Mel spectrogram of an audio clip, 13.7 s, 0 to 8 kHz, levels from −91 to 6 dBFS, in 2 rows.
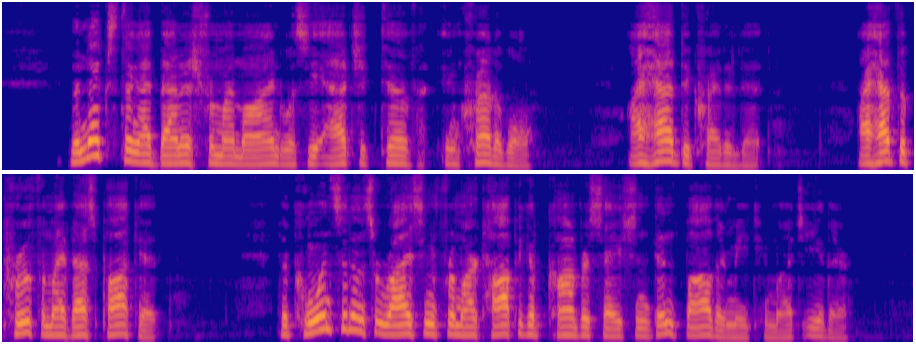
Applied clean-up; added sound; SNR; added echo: none; none; none; none.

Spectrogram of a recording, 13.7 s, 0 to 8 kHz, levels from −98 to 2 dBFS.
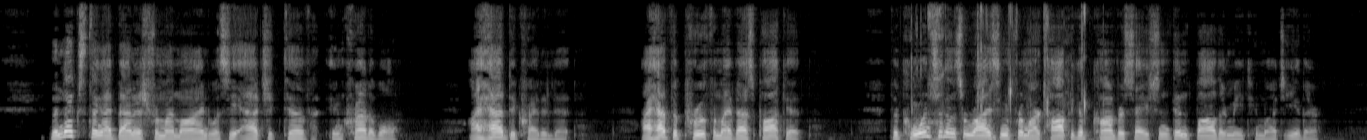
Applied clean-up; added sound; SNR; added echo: none; Chewing, mastication; 18 dB; none.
